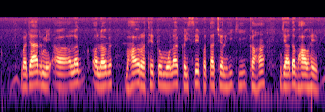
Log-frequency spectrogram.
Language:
Chhattisgarhi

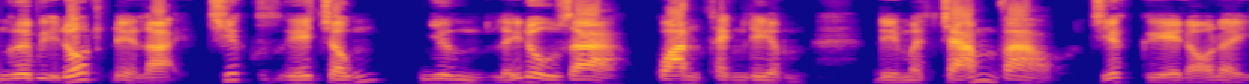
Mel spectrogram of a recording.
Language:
Vietnamese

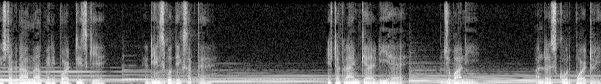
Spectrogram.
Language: Hindi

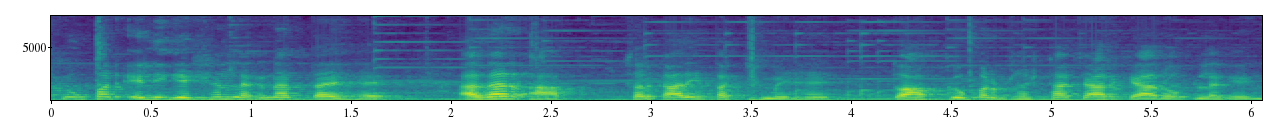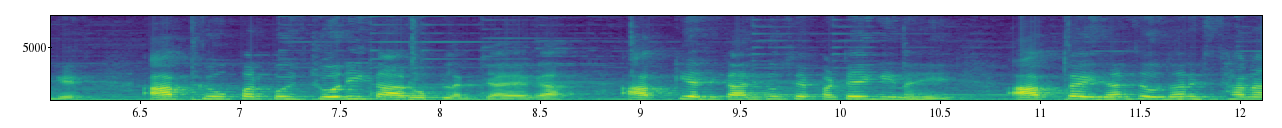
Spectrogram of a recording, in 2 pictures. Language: Hindi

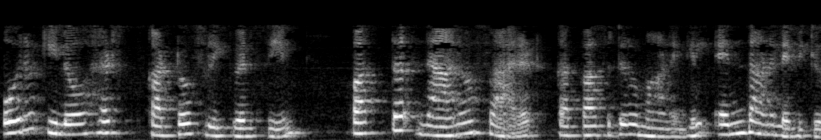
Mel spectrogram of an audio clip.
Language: Malayalam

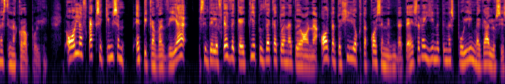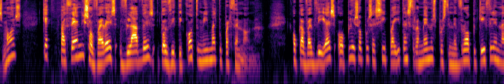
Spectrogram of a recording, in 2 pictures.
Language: Greek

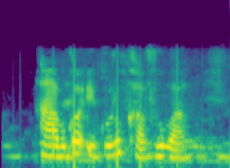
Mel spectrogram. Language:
Kinyarwanda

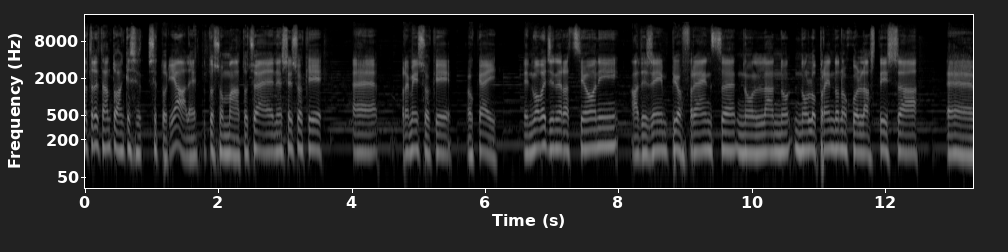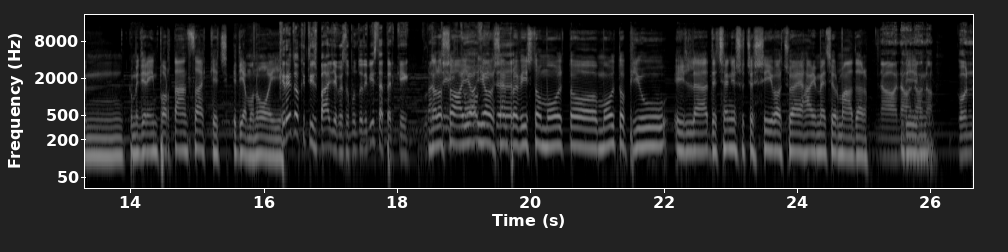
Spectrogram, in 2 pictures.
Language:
Italian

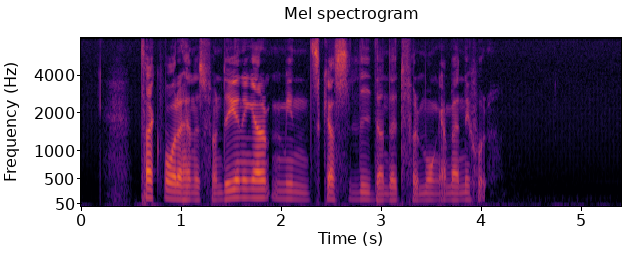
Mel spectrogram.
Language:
Swedish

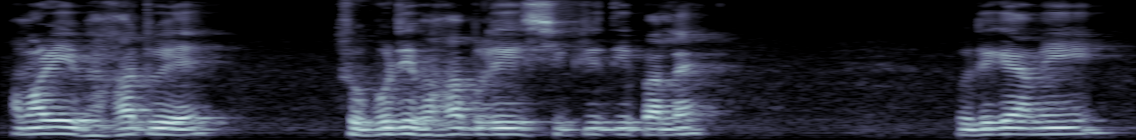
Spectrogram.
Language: Assamese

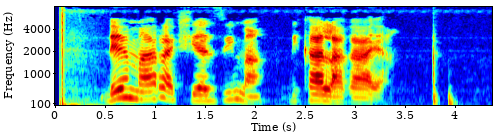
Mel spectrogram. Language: Taita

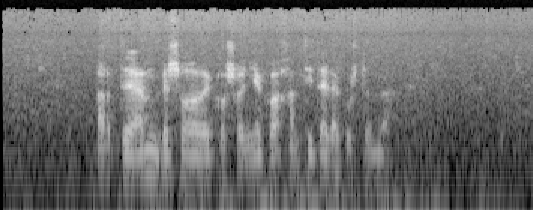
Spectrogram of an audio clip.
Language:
Basque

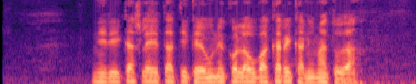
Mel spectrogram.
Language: Basque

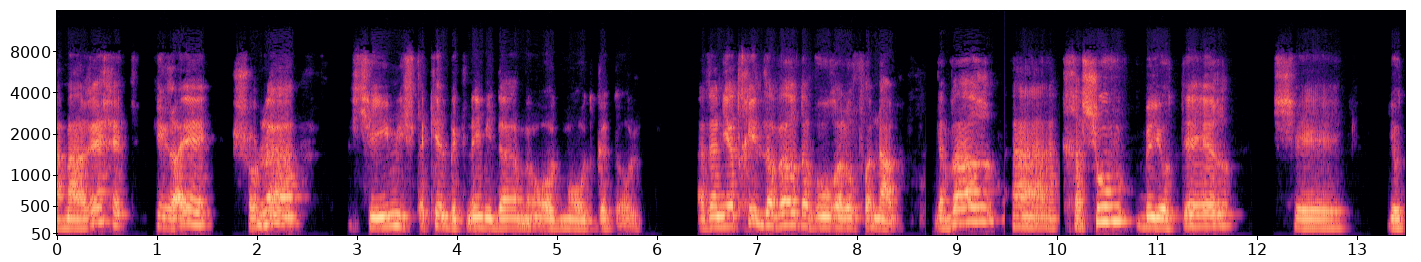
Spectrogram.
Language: Hebrew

